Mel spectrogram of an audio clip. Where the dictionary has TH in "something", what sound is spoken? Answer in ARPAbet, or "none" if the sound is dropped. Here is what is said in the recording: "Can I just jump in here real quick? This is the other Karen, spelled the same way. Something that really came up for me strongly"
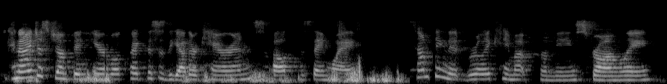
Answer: TH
